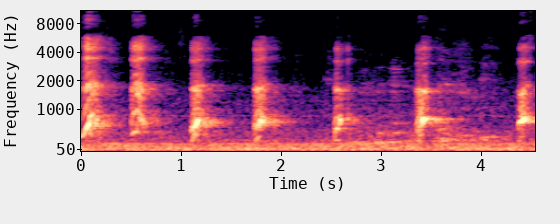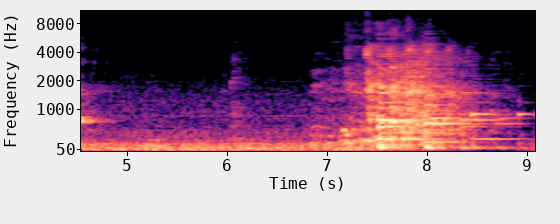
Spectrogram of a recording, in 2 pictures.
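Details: Seven sharp, regular hiccups about every 0.6–1 second, then laughter over background music; performed hiccups in a staged trailer, "A Day in the Life of Miss Hiccup."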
